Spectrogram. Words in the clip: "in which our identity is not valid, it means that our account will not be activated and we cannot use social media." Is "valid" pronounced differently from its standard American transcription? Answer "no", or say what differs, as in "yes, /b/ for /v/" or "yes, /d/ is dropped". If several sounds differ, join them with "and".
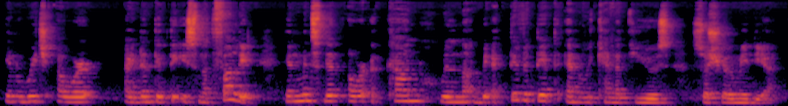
yes, /f/ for /v/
